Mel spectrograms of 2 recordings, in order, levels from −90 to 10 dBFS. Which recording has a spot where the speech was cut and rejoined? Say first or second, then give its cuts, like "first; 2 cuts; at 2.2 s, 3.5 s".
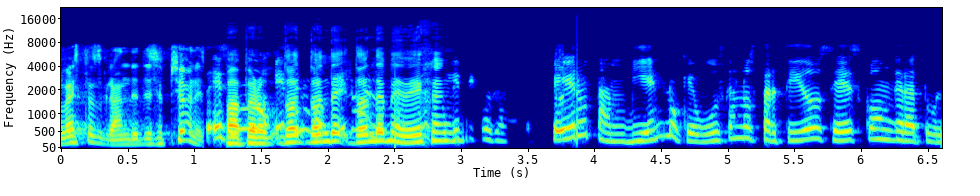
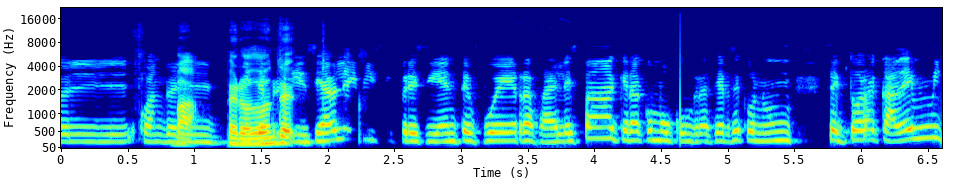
first; 2 cuts; at 1.1 s, 3.6 s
